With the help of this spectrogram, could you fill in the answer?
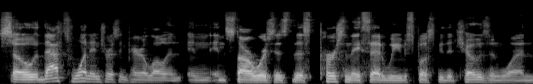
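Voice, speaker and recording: Against a quiet background, a man with an American accent uses an ordinary speaking voice, fairly low pitch, fairly even intonation and a fairly quick pace. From US Midwest, Northeast Ohio. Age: 30s. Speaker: conspiracy researcher. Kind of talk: casual chat.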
